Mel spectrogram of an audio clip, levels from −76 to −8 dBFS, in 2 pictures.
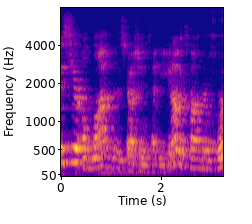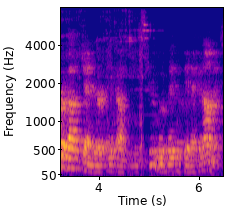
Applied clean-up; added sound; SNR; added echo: neural separator model SepFormer DNS4.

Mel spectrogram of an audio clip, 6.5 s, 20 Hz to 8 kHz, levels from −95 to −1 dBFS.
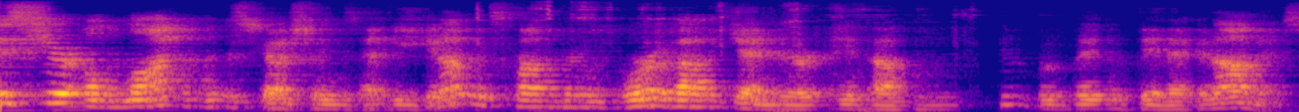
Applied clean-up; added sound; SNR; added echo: neural mask model DeepFilterNet 3.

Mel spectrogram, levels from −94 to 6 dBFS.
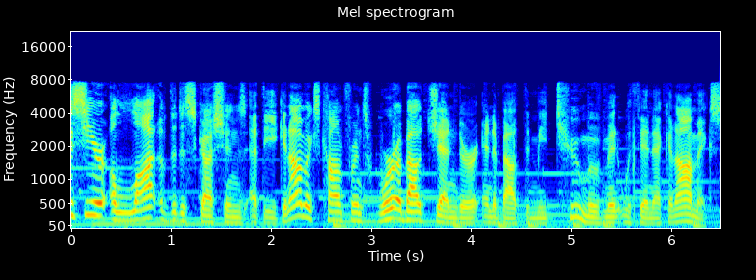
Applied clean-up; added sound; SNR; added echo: none; none; none; none.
